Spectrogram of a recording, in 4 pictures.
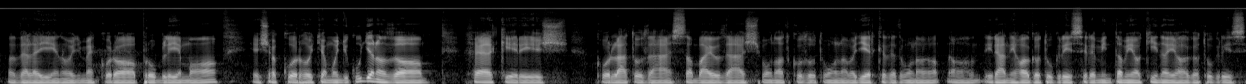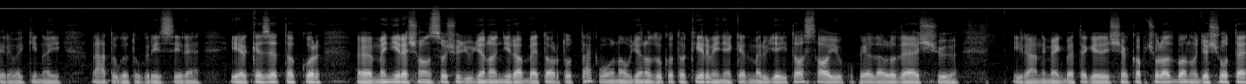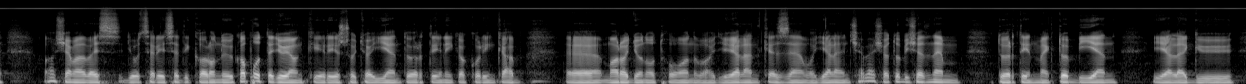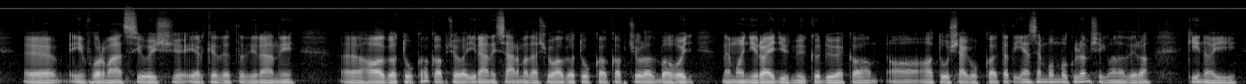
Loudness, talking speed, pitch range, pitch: -24 LUFS, 135 wpm, 90-100 Hz, 95 Hz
